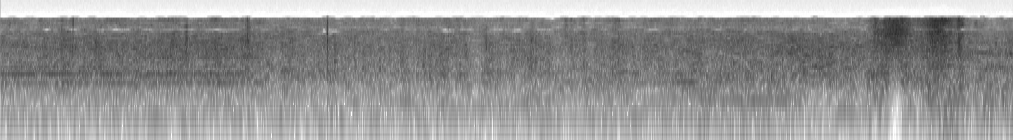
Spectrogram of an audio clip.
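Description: A car engine roars at speed.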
